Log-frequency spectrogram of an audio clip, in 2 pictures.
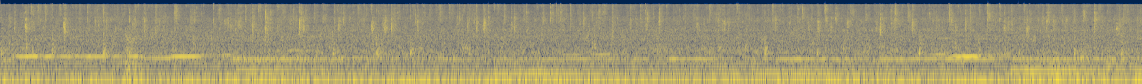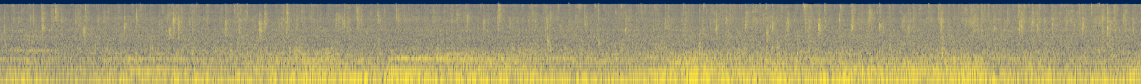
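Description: Steady rain falling on trees and ground, with many separate drops tapping close by, over a low rumble that grows a little louder in the second half.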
